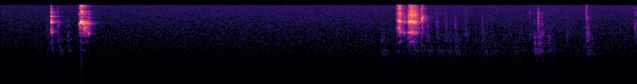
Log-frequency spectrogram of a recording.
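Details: Rosy-faced lovebird chirping: two sharp, scratchy chirps, a pause, then a rougher rasping call trailing into faint clicks and weak chirps.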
